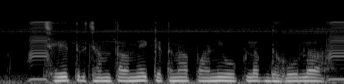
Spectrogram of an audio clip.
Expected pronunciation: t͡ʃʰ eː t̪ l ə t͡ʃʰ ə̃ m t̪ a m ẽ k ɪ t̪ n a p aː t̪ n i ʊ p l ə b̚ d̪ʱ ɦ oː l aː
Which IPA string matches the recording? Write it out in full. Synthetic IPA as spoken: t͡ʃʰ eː t̪ ɾ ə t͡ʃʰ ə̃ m t̪ a m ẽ k ɪ t̪ n a p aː n i ʊ p l ə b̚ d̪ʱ ɦ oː l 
